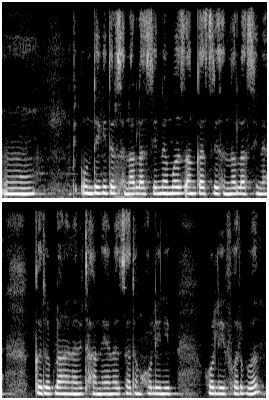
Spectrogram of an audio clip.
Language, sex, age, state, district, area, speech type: Bodo, female, 18-30, Assam, Udalguri, urban, spontaneous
